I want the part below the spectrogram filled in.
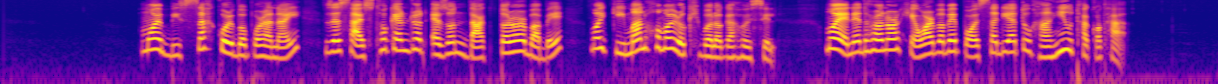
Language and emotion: Assamese, angry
